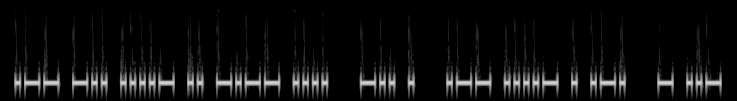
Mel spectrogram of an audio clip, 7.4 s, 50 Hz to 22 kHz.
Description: Morse code, heard as a keyed tone, about 25 wpm, 700 Hz. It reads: WD4IYH DE W4ER TU
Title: Practice QSO - Exchange 4 - Ending - 25wpm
